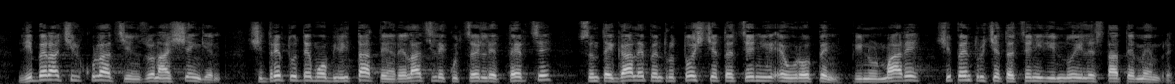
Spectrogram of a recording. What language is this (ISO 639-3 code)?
ron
